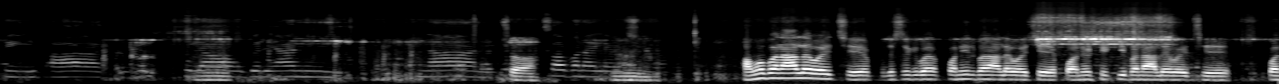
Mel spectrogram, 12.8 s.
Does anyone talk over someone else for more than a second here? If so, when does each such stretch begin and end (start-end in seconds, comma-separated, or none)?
none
